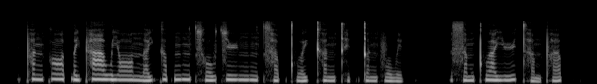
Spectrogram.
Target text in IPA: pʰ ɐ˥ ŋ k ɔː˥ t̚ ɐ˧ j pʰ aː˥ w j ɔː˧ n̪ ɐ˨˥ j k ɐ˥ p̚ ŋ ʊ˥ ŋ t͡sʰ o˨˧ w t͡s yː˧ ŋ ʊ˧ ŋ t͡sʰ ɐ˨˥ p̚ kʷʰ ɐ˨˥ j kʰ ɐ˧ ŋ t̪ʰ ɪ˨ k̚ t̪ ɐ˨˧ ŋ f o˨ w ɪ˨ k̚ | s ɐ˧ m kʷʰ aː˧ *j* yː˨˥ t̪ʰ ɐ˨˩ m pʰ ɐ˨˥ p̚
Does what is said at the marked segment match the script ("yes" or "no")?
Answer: yes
